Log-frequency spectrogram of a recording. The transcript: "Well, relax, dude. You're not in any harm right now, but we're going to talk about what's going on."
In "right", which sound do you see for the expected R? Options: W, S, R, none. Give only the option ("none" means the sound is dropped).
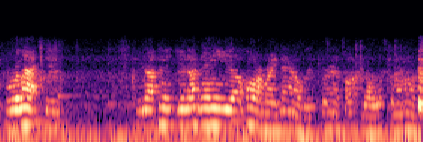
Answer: R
